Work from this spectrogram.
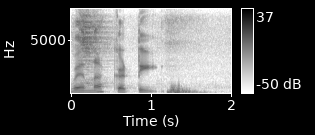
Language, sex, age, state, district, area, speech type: Telugu, male, 18-30, Andhra Pradesh, Eluru, rural, read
